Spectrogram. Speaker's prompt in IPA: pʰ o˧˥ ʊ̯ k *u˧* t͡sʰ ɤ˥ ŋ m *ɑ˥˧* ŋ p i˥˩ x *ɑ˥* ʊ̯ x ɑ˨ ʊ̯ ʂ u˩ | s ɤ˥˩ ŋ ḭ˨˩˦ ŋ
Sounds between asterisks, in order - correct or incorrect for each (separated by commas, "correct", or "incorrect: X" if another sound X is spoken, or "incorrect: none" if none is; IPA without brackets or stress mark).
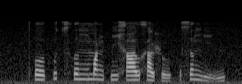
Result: correct, correct, correct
